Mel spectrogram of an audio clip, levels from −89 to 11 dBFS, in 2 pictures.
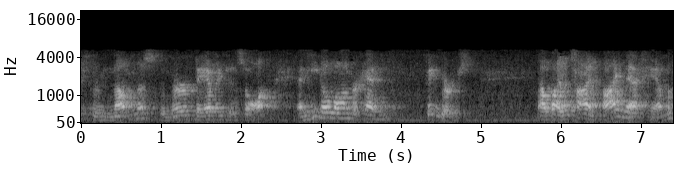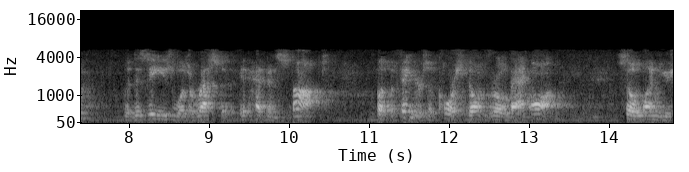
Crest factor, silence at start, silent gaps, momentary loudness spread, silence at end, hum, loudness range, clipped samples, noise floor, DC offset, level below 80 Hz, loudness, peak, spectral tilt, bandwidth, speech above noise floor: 18 dB; 0 s; none; 15 LU; 0 s; none; 3 LU; under 0.1%; -50 dBFS; under 0.1%; -62 dBFS; -24 LUFS; -6 dBFS; -6.5 dB/octave; 5.4 kHz; 27 dB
